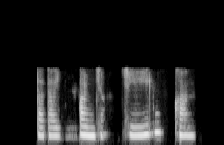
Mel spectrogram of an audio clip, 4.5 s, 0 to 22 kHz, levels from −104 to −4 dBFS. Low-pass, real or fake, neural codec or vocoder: 3.6 kHz; fake; codec, 44.1 kHz, 2.6 kbps, SNAC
